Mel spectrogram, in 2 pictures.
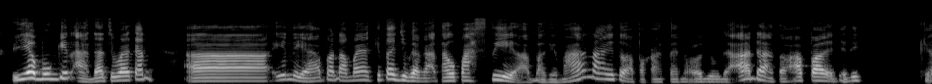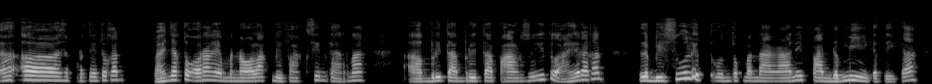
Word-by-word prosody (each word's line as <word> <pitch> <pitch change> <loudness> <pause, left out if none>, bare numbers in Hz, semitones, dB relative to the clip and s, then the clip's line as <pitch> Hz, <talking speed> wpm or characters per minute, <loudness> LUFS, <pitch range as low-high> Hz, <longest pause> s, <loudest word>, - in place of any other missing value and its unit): Iya, 280 +4 +9
mungkin 250 +3 +2
ada, 145 +1 -1
cuma 190 +2 +3
kan, 230 +4 -1 0.4
eee, 160 0 +3 0.2
ini, 220 -3 -4
ya, 150 +2 -5
apa 210 - -4
namanya, 190 +3 -3
kita 220 +4 0
juga 175 -5 +2
nggak 145 - -8
tau 170 +1 +1
pasti, 180 -1 -1
ah, - - -9
bagaimana 125 - -6
itu, 225 - -3
apakah 115 +1 -13
teknologi 125 +1 -9
udah 120 -1 -10 0.2
ada 135 - 0
atau 130 - -8
apa, 175 0 +2
ya, - - -8
jadi 180 - -4 0.7
heeh, 200 -2 +6
seperti 170 0 -6
itu 195 - +1
kan 205 0 +2 0.3
banyak, 160 +10 +2
tuh, 220 - +3
orang 200 +2 +3
yang 175 -2 0
menolak 155 +2 +2
divaksin 155 +6 -5
karena, 165 +6 -3 0.5
eee, 135 - -1
berita-berita 160 0 +1
palsu 150 +3 -2
itu. 225 - -1
Akhirnya 185 +11 +1
kan 260 0 -1 0.4
lebih 170 -2 +4
sulit 255 - +3 0.2
untuk 165 +2 -4
menangani 155 +4 -1
pandemi 155 +2 +1
ketika 140 - -4
170 Hz, 160 wpm, -25 LUFS, 150-195 Hz, 0.7 s, Iya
